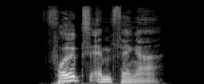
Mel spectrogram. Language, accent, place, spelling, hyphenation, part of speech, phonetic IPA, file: German, Germany, Berlin, Volksempfänger, Volks‧emp‧fän‧ger, noun, [ˈfɔlksʔɛmˌp͡fɛŋɐ], De-Volksempfänger.ogg
- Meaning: "people's receiver" - a series of cheap household radio receivers developed in Nazi Germany for propaganda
